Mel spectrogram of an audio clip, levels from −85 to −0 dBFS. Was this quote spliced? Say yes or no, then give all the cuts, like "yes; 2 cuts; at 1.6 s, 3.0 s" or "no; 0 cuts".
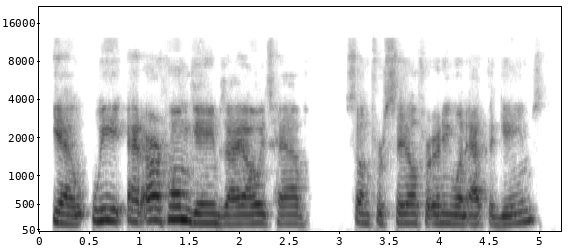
no; 0 cuts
